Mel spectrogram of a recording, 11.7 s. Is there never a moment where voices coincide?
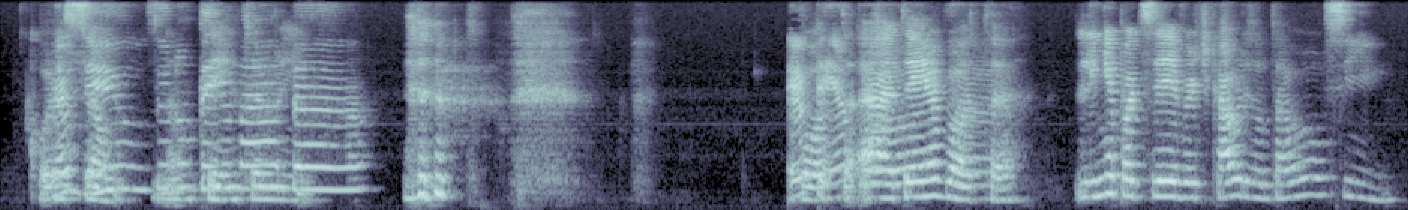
No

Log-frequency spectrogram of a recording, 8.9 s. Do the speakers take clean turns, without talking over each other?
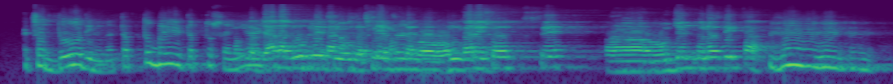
No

